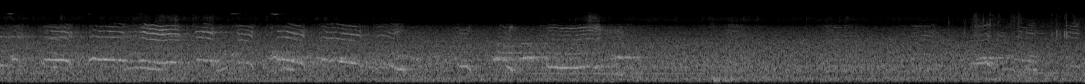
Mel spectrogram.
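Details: Four-week-old German Shorthaired Pointer puppies from one litter: thin, wavering whines and short squeaks scattered over a steady hissing background noise, thinning out toward the end.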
